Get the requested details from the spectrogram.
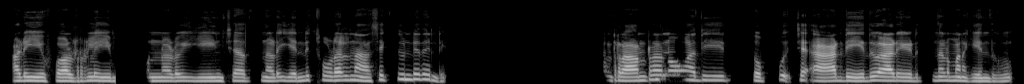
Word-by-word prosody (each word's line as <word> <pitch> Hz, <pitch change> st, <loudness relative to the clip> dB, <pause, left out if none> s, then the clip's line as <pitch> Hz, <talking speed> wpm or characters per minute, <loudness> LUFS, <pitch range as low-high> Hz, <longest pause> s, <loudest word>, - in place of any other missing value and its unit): వాడు 170 Hz, +1 st, +2 dB
ఏ -, -, +3 dB
ఫోల్డర్‌లో 165 Hz, +1 st, +2 dB
ఏం 160 Hz, -, 0 dB
పెట్టుకున్నాడో? 165 Hz, 0 st, -2 dB, 0.3 s
ఏం 160 Hz, 0 st, +2 dB
చేత్తున్నాడో? 165 Hz, 0 st, -2 dB
ఇయన్నీ 170 Hz, +3 st, -1 dB
చూడాలని 195 Hz, 0 st, +1 dB
ఆసక్తి 210 Hz, +6 st, -6 dB
ఉండేదండి. 225 Hz, -9 st, -1 dB, 1.8 s
రాను, 175 Hz, +1 st, +5 dB
రాను 220 Hz, -1 st, 0 dB, 0.2 s
అది 200 Hz, +1 st, -3 dB, 0.4 s
తప్పు 175 Hz, +5 st, -4 dB, 0.2 s
ఛ -, -, -15 dB, 0.2 s
ఆడిదేదో 165 Hz, +1 st, +3 dB
ఆడు 175 Hz, 0 st, +5 dB
ఏడుత్తున్నాడు 165 Hz, +4 st, -3 dB
మనకెందుకు? 150 Hz, -2 st, -1 dB
170 Hz, 115 wpm, -23 LUFS, 160-190 Hz, 1.8 s, రాను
